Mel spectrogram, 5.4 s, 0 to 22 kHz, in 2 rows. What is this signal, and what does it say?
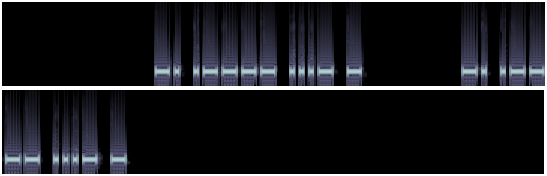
Morse code, heard as a keyed tone, about 46 wpm, 700 Hz. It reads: N1VT N1VT
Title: USA Call Signs - 4 Characters - Repeated 2x - 50wpm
